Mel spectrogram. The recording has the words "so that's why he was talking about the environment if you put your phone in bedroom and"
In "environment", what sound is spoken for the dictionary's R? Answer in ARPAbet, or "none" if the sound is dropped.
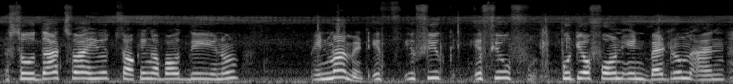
none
